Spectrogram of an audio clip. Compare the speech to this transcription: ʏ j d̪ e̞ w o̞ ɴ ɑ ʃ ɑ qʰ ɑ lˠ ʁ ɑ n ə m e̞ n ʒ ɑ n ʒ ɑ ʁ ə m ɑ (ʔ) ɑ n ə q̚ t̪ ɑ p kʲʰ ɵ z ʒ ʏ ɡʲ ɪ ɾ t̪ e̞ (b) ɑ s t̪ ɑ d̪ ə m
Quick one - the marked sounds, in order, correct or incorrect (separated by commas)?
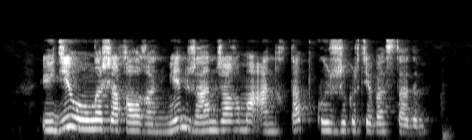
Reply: correct, correct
